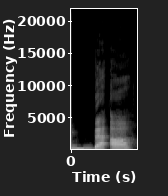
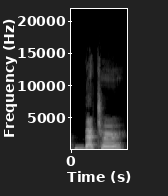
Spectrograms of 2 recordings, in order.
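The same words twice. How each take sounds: First: "bea" for better, throat catch for the T's; louder "bea", be'-uh with no T; glottal stop. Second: Said in the usual way. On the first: Shown as a demonstration. Teacher showing Cockney better, "bea" with glottal stop. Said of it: "glottal stop those two T's". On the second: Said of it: "it would be bea".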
